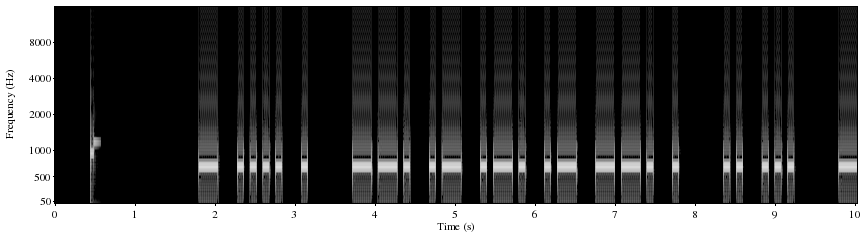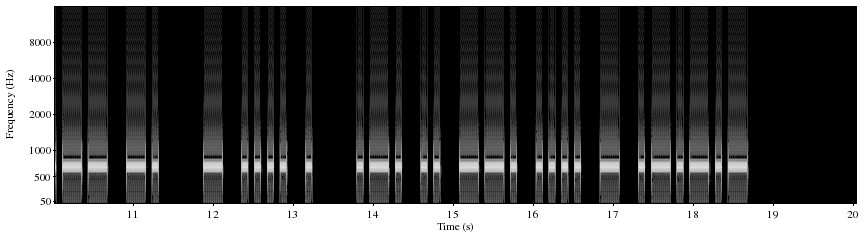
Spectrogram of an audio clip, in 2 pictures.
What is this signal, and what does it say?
Morse code, heard as a keyed tone, about 15 wpm, 700 Hz. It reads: THE GARAGE IS ON THE RIGHT.
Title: Sentences from Top 1600 Words 15wpm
